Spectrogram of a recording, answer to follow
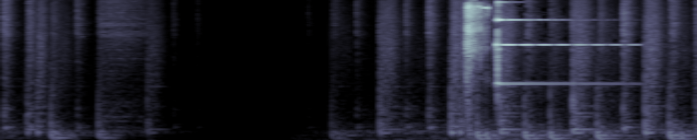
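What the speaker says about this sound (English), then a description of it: "It's the notification of a new sale on Shopify." A bright ding-like chime rings out sharply for a new Shopify sale, its tones ringing on briefly after some muffled sounds and a stretch of near silence.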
